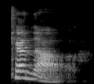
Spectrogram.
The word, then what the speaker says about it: canard: Un canard. And here we don't pronounce the D. Canard.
